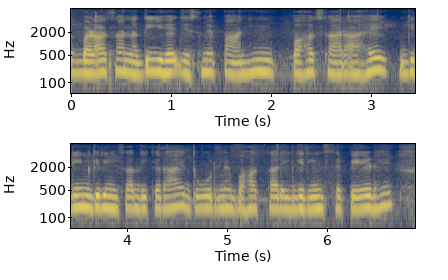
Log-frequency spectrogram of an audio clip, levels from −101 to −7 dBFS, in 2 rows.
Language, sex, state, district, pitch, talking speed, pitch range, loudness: Hindi, female, Bihar, East Champaran, 180 Hz, 200 wpm, 175-190 Hz, -27 LUFS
